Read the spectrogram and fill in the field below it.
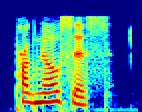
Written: prognosis

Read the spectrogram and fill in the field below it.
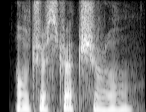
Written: ultrastructural

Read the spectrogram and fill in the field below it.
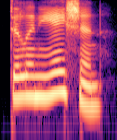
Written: delineation

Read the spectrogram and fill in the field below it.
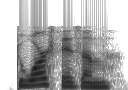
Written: dwarfism

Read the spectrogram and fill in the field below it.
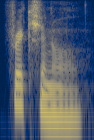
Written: frictional

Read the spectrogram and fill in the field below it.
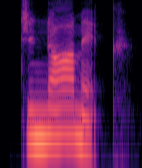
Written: genomic

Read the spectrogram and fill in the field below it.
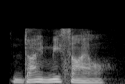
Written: dimethyl

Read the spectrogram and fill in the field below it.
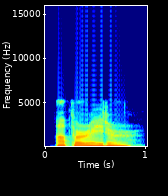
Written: operator

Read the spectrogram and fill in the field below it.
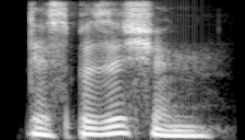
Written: disposition

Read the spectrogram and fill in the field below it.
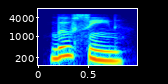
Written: leucine

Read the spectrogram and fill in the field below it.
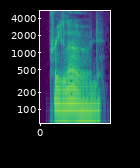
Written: preload

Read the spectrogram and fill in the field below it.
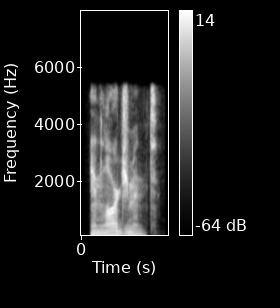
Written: enlargement

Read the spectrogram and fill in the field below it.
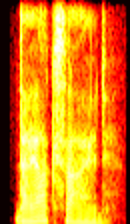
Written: dioxide

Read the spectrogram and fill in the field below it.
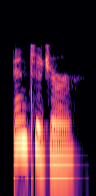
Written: integer

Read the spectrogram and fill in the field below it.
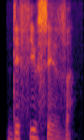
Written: diffusive

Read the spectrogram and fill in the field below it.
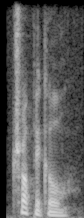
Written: tropical

